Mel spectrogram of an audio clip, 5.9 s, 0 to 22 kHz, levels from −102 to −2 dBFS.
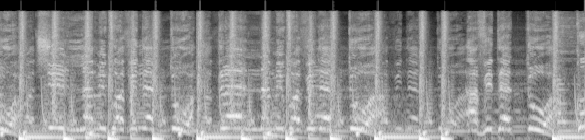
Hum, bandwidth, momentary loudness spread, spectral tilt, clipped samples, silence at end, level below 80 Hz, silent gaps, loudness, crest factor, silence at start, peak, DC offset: none; 16.5 kHz; 5 LU; -4 dB/octave; under 0.1%; 0 s; -16 dBFS; none; -12 LUFS; 12 dB; 0 s; 0 dBFS; 0.3%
